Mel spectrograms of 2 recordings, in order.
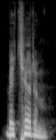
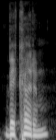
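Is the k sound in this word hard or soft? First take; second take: soft; hard. First: The k is pronounced softer, with a palatal quality. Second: The k is pronounced hard, without softening. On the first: "the correct pronunciation is beka, ka, bekarım" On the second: "if you cannot pronounce it, that's totally okay. You just say bekarım"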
